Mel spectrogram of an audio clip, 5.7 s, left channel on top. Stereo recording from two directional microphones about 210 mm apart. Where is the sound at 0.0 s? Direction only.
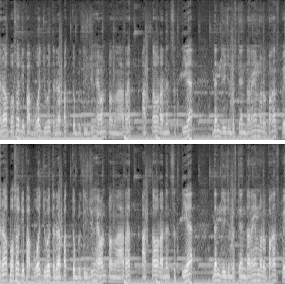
45° right (ahead or behind).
